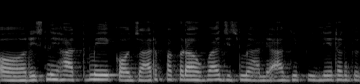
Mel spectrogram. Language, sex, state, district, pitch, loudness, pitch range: Hindi, female, Uttar Pradesh, Varanasi, 205 Hz, -31 LUFS, 195-210 Hz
